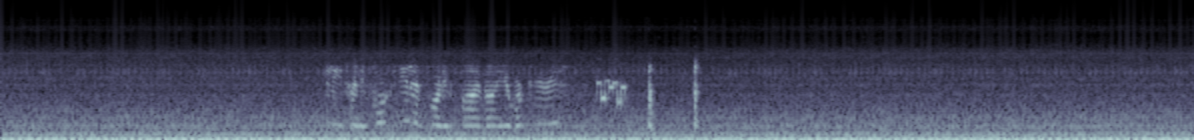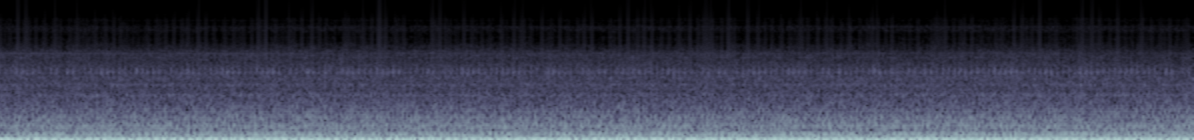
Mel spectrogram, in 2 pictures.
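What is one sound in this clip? A large diesel bulldozer engine idles, heard from inside the cab.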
